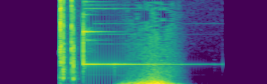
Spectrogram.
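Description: Subscribe-button animation sound effects: two quick clicks, then a single bright bell ding held for about a second over a low swoosh that swells and fades.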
